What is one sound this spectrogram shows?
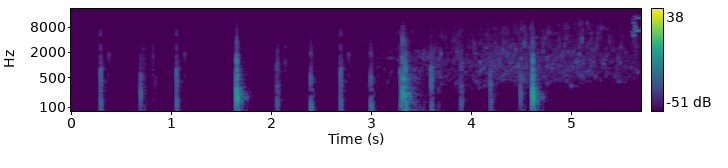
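Footsteps tap on stone in a quick rhythm.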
